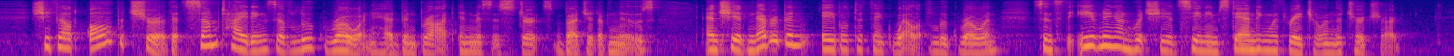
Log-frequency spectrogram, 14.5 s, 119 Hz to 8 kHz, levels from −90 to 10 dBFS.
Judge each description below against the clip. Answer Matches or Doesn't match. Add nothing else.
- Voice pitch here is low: Doesn't match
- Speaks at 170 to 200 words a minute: Matches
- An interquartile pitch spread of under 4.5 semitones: Doesn't match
